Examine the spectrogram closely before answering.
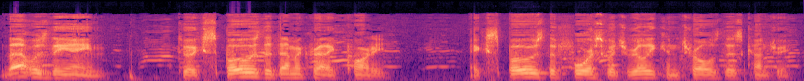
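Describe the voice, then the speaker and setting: Give me a man narrating a documentary calmly, over hiss from an old film soundtrack. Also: medium pitch, moderate pace.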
